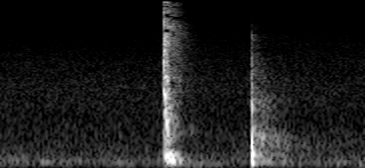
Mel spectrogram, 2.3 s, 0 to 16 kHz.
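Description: Large crossbow firing a 20-inch bolt: a sharp crack of the shot about a second in, then a second, slightly louder knock about half a second later, by its timing the bolt striking the target 33 m downrange.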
